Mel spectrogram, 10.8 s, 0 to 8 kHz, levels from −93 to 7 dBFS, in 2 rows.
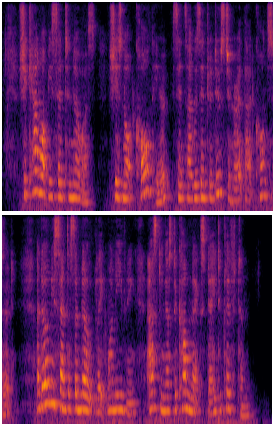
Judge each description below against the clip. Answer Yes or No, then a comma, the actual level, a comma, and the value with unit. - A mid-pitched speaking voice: No, high, 210 Hz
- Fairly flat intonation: No, average, 3.3 semitones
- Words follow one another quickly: Yes, fast, 210 wpm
